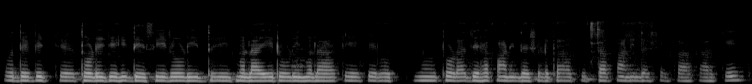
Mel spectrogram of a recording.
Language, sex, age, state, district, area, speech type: Punjabi, female, 60+, Punjab, Shaheed Bhagat Singh Nagar, rural, spontaneous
